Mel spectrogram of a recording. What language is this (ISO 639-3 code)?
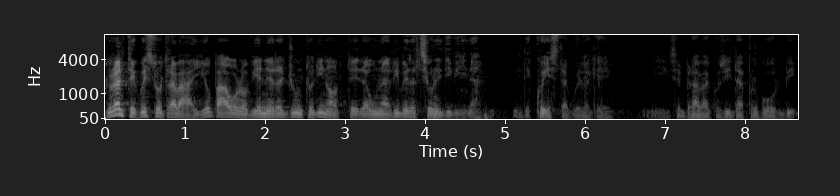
ita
